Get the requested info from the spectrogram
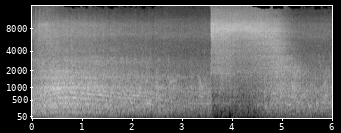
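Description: Front-loader garbage truck (MacDonald Johnston MNL body on a Mitsubishi FUSO) running its engine and hydraulics as the front arms lift a steel bin, with a faint whine that falls in pitch. About three and a half seconds in, a sudden loud hiss of compressed air starts and fades out over about a second and a half.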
